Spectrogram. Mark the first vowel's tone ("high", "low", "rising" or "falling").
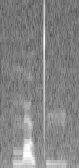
falling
